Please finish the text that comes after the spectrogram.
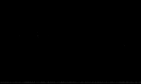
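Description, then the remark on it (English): Faint trickling liquid, like a drink being poured into a glass, with soft splashy bursts over a steady low hum and hiss. No one speaks. “Whoa, I didn't even taste it. I just poured it.”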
